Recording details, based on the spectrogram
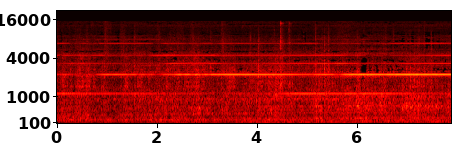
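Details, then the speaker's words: Stepcraft 840 CNC, new machine during setup, axis homing: a steady high stepper whine with a rough, gritty grind about twice a second as the gantry homes; something binds in the motion, owner says it has issues. "man I haven't had CNC machines before but I'm pretty sure they're not supposed to sound like [Music] that"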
